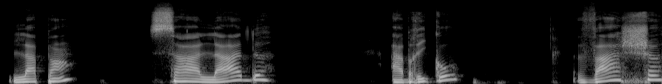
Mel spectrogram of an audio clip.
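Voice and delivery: each word spoken apart, slow and clear; dictation reading. Shown as a demonstration. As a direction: read the word list for pupils to hear. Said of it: "Il faut écouter". (lecture de mots lente et articulée)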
